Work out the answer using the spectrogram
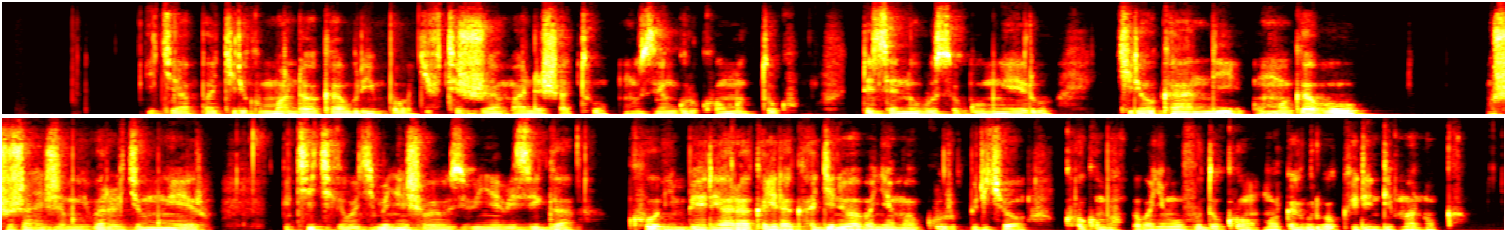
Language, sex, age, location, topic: Kinyarwanda, male, 25-35, Huye, government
